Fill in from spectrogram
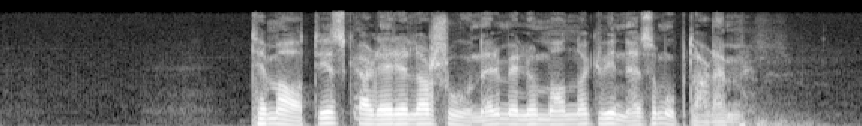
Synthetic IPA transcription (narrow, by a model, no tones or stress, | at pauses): t̪ʰɛmɑːt̪ɪskæːɖeːɾɛlɑʃuːnəɾmɛlɔmmɑnoːkʰʋɪnəsɔmʊpt̪ʰɑ̰ːɖɛm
